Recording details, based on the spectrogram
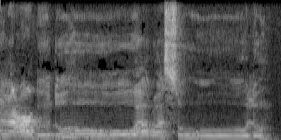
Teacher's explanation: आइन कनेक्ट है, मिल रही है बा से, तो बा हमारे पास हरूफे कलकला में से है, तो हमने वापस निकलती हुई आवाज़ के साथ पढ़ना है। हा को उसके मखरज से अदा करना है, थोड़ा लंबा भी करना है क्योंकि उल्टी पेश है।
